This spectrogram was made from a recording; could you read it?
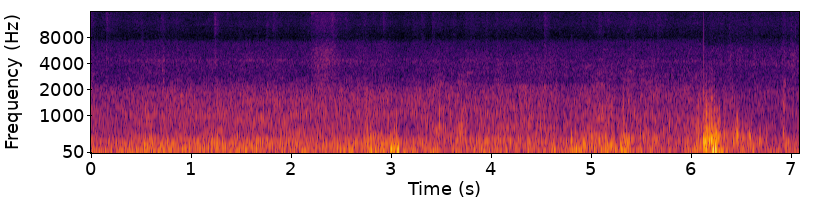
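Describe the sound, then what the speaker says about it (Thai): Strong wind buffets the microphone in a steady low roar at the Wat Sai Yai floating market, with a couple of brief bumps and faint background murmur. "ลมแรงมากเลย"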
